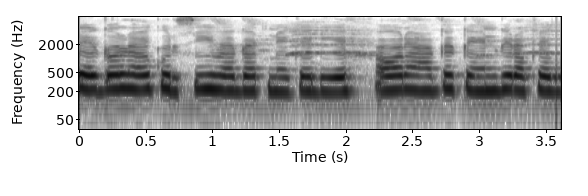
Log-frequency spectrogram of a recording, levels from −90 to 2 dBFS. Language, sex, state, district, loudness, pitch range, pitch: Hindi, female, Odisha, Nuapada, -14 LUFS, 210-225 Hz, 215 Hz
